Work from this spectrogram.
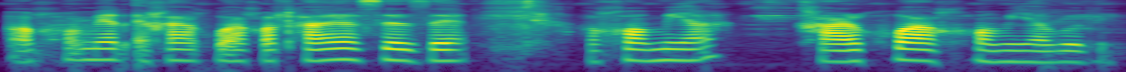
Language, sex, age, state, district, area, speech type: Assamese, female, 45-60, Assam, Dhemaji, rural, spontaneous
